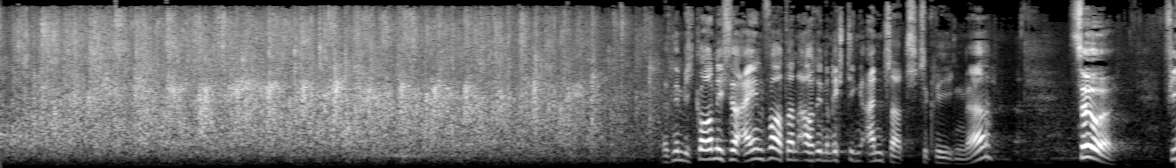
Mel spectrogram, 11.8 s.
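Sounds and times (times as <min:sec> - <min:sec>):
crowd clapping: 0:00.0 - 0:07.3
speech: 0:06.6 - 0:10.1, 0:10.7 - 0:11.7.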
